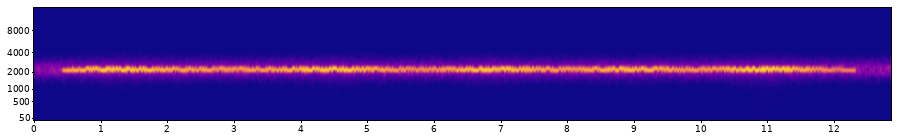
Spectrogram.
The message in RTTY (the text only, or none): DSVZ8J0 A4R JD 7A7HRX 752IW E0P GYUBJ G8G43 86805I RI3JM 23E GP0SW LBXGMJN AY 680JX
